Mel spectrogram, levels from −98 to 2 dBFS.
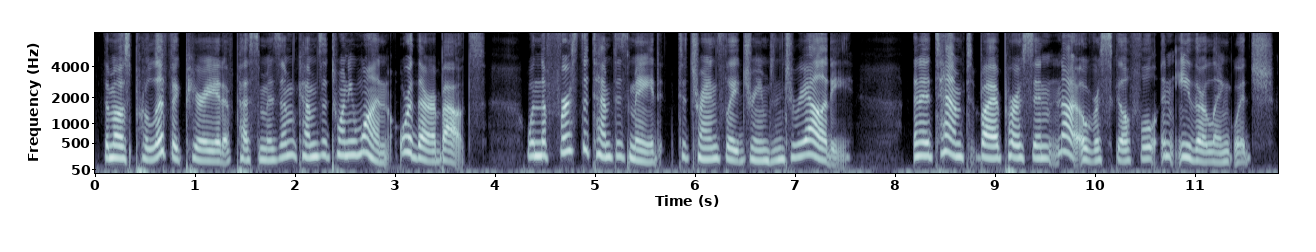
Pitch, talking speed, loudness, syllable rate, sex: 220 Hz, 170 wpm, -19 LUFS, 5.4 syllables/s, female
